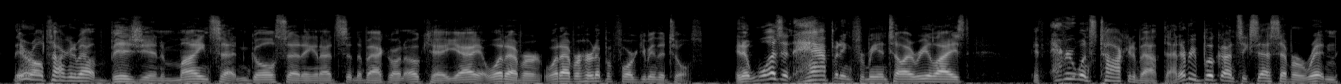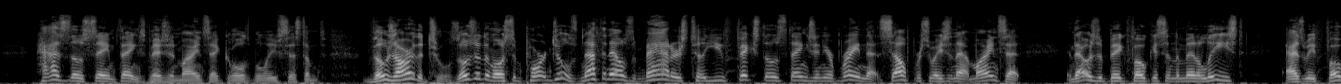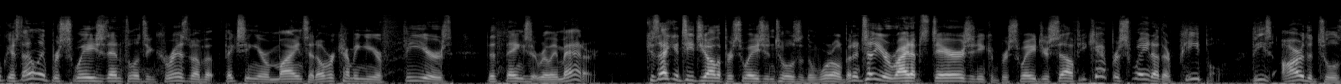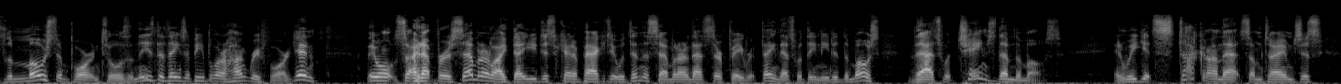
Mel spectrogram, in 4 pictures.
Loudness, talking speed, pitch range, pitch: -30 LUFS, 225 wpm, 115-165 Hz, 140 Hz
